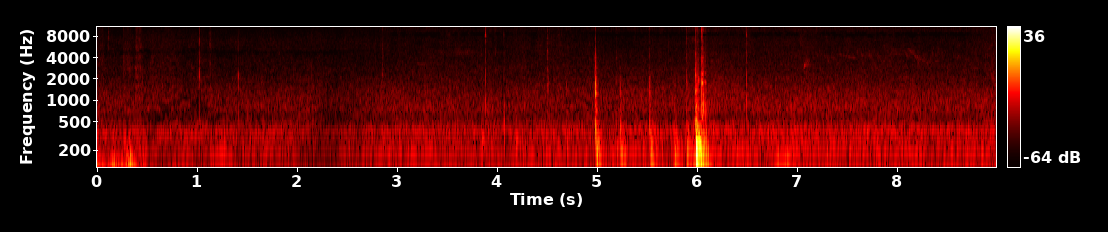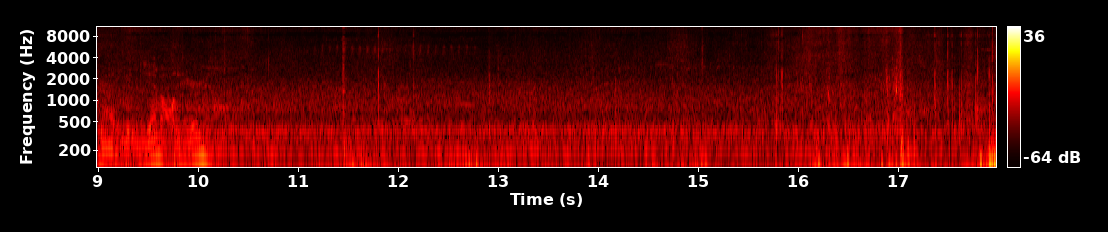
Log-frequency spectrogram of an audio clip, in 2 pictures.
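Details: Low, continuous hum of a honey bee hive opened for inspection six days after nucs went in, 2020, with bees drawing out comb; a sharp knock near the start and a man briefly speaking partway through.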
